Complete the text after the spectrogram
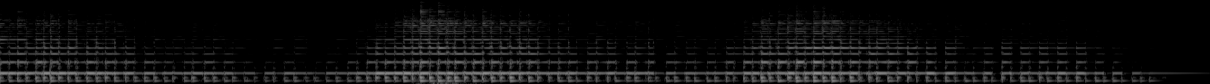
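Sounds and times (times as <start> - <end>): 
bouzouki: 0.0 - 11.7.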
